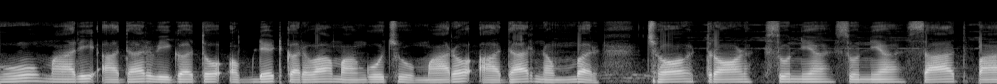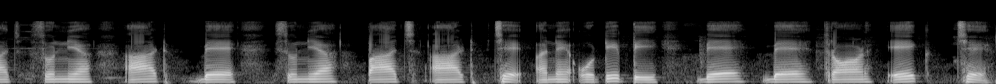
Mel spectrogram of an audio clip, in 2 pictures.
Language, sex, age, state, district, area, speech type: Gujarati, male, 18-30, Gujarat, Ahmedabad, urban, read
